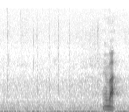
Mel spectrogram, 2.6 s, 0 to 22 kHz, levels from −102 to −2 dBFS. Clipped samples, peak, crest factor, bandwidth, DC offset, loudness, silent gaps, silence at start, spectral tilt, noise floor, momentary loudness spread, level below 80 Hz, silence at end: under 0.1%; -24 dBFS; 26 dB; 16 kHz; under 0.1%; -43 LUFS; none; 0 s; -6.5 dB/octave; -65 dBFS; 28 LU; -70 dBFS; 0.05 s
